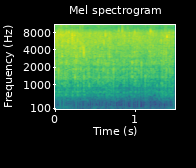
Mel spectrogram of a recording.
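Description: Chopped green chillies hit hot oil in a pan for thin poha chivda, a loud, steady, dense sizzle of frying that holds evenly throughout, with no talk.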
